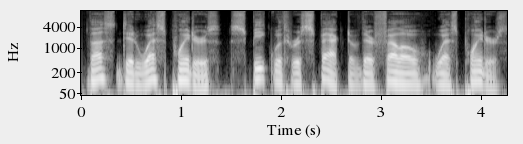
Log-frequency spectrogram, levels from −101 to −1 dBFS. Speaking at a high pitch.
No: low, 100 Hz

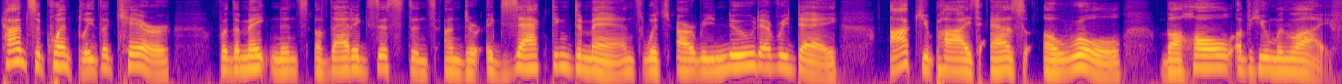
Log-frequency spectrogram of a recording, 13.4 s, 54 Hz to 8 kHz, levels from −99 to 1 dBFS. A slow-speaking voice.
Yes: slow, 115 wpm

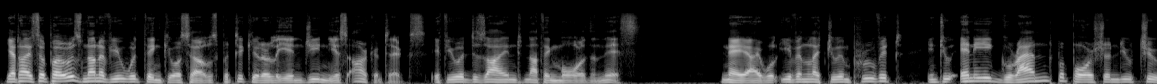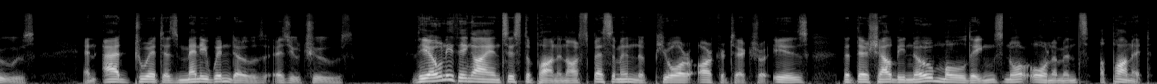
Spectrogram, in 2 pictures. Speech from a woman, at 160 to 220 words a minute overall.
No: male; average, 175 wpm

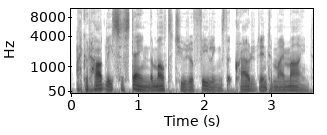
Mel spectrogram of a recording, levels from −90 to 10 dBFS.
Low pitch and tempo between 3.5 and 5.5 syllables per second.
No: very low, 85 Hz; 6.1 syllables/s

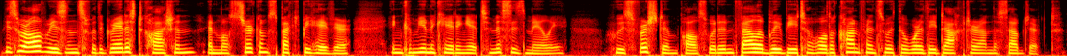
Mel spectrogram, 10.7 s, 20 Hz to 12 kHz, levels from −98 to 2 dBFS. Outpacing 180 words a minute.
Yes: average, 195 wpm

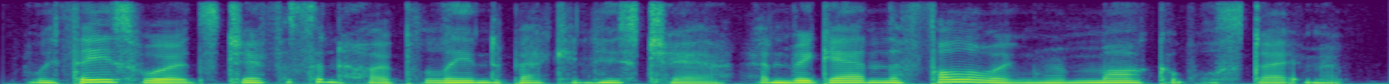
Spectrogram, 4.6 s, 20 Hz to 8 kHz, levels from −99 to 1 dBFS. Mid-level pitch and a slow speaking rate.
No: medium, 180 Hz; fast, 205 wpm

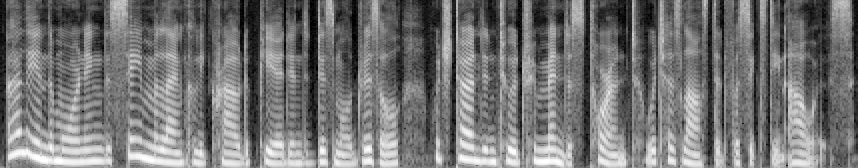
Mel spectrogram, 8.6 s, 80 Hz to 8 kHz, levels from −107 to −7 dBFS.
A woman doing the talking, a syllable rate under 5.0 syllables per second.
No: female; 5.1 syllables/s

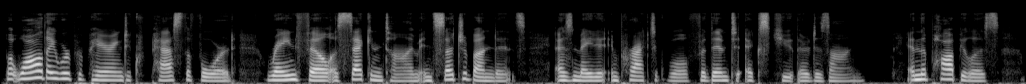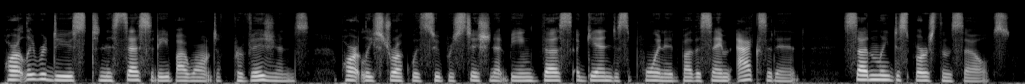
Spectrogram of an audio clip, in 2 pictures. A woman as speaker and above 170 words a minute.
No: female; average, 160 wpm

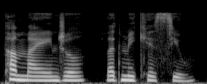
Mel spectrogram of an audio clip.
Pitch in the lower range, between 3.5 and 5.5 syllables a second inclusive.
No: medium, 185 Hz; 4.7 syllables/s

